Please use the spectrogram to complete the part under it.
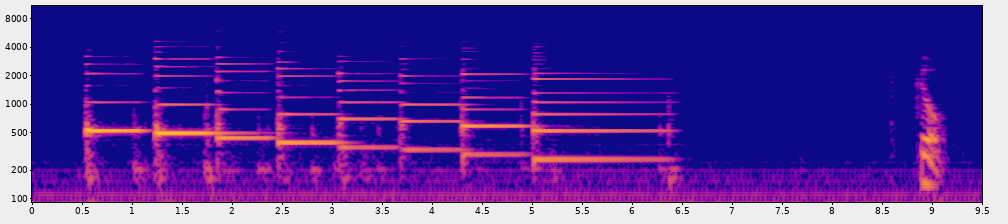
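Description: A simple fruit-piano tune plays in reverse: seven clear electronic tones step downward one after another at an even pace, then a brief rustle follows after a pause.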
